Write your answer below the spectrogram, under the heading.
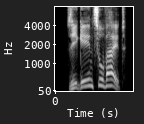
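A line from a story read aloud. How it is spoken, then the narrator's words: Called out. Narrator (German): rief Scrimgeour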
